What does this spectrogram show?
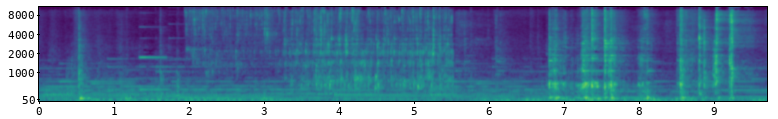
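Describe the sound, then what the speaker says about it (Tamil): Tap water running and splashing in a kitchen sink while rice is washed, a steady close wash with clattering bursts and drips toward the end. "அரிசி கழுவும் போதே தண்ணி எடுத்து வச்சிட்டேன்னா அதுக்கப்புறமா வந்து செடிக்கதை ஊற்றிப்பேன்."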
